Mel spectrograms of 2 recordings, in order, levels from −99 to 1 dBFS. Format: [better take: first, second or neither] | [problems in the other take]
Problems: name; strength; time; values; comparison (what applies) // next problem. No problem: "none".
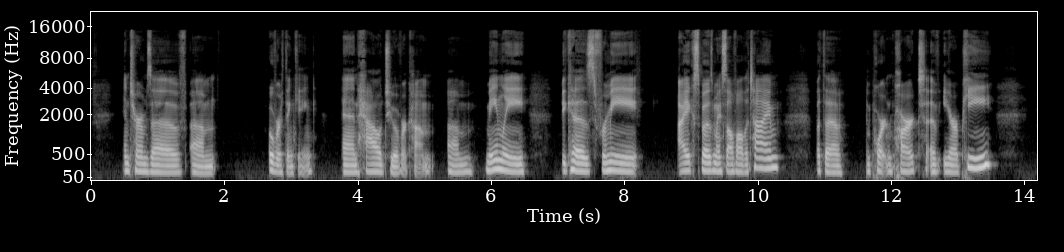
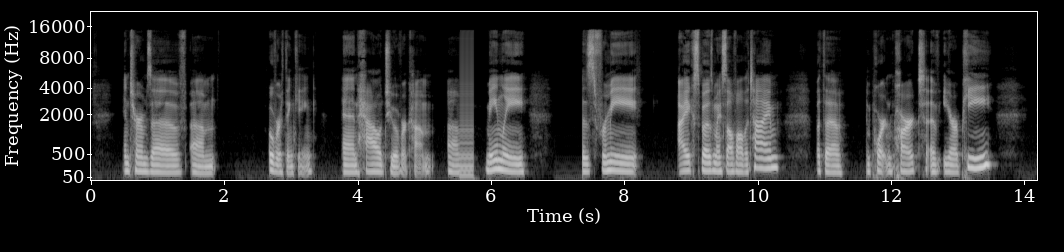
first | audio freezing; at 5.5 s and at 7 s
